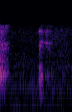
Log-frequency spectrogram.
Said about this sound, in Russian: Да, кот чихает или кашляет, не слушайте меня.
